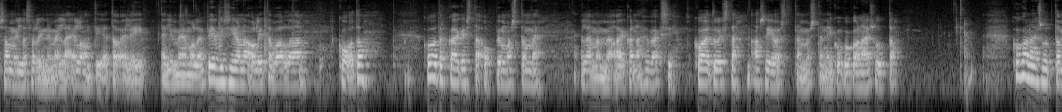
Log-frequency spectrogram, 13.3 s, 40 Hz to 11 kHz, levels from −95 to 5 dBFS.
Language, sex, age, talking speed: Finnish, female, 20-39, 110 wpm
